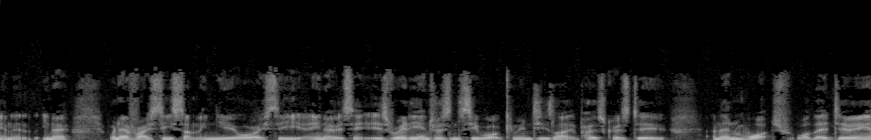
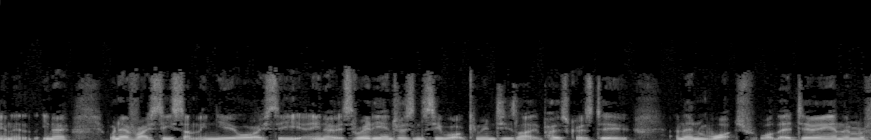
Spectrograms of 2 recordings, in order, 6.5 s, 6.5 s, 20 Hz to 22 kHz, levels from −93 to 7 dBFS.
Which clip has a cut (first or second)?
second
